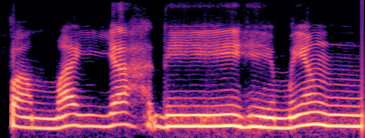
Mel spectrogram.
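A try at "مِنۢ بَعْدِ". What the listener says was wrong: Jangan jangan diming, bukan ikhfa kan mim, tetap bunyi m Mim mim mim mim mim mim.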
